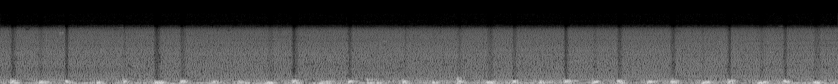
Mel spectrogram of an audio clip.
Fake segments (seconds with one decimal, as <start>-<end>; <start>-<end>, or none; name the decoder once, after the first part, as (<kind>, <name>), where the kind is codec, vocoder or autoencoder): none

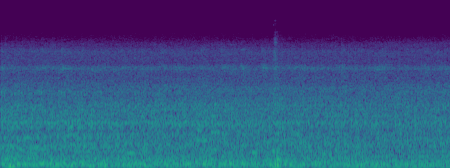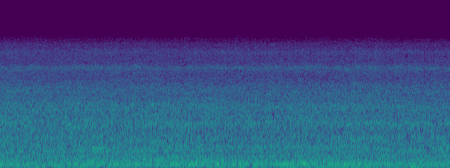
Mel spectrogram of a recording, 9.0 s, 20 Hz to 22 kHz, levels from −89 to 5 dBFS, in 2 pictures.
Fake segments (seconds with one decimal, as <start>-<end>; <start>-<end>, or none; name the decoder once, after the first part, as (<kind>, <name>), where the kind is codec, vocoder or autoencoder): none

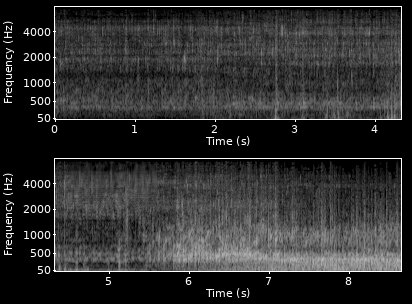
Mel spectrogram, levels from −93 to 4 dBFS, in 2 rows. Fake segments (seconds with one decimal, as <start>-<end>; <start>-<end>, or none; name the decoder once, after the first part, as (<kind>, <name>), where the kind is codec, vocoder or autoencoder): 4.5-5.6 (vocoder, BigVGAN v2)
